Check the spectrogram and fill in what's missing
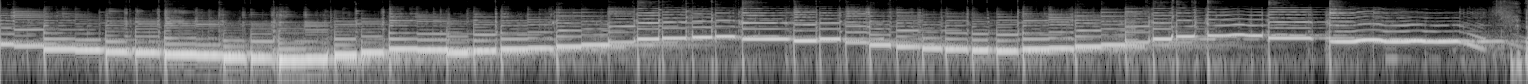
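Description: A lead guitar plays a solo passage from a song at slowed tempo, single sustained notes sliding and bending up and down in a flowing line, close and alone.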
